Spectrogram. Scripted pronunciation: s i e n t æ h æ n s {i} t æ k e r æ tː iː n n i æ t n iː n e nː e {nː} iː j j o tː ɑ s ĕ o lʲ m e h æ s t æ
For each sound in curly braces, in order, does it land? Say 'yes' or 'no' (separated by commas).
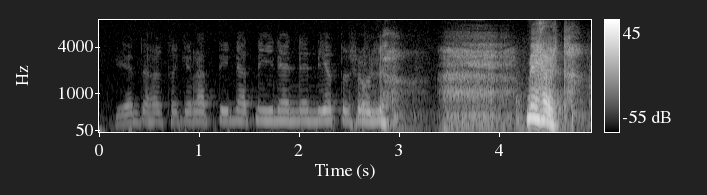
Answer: yes, yes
